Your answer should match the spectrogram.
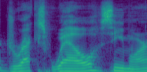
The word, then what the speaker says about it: Drexwell Seymour: excellent excellent okay so you are Drex well Seymour I hope I'm saying that right your nickname cook I am I am M yes you pronounce it properly correct excellent can I call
